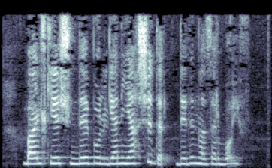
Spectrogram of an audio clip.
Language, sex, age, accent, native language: Uzbek, female, 18-24, Surxondaryo, Uzbek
